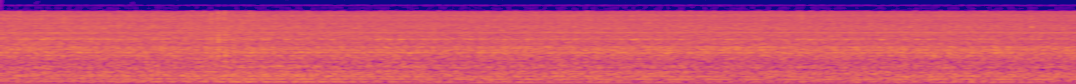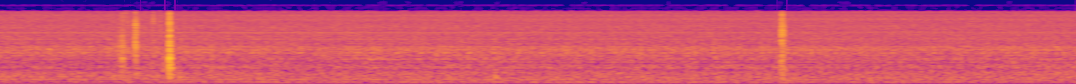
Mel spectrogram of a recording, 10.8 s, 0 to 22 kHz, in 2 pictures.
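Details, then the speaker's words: 2011 Chrysler 200, engine running, heard inside the cabin: a soft blower hum with sharp, isolated clicks from behind the glove box. A failing blend door actuator, one of three identical actuators, which was then replaced. "oh you hear that noise from coming behind the glove box that's what I thought it was that's a blend door actuator"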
